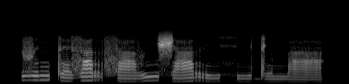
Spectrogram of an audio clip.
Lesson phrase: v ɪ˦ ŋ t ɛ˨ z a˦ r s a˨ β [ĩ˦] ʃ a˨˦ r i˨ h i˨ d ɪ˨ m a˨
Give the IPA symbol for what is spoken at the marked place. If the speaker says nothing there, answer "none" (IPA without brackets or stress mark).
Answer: i˦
